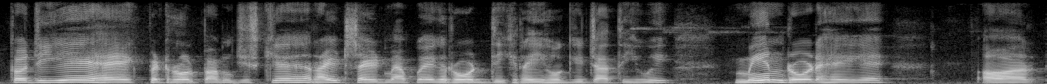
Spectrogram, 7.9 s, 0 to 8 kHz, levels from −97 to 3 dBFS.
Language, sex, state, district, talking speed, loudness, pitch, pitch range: Hindi, male, Uttar Pradesh, Muzaffarnagar, 190 wpm, -17 LUFS, 150 Hz, 145-165 Hz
